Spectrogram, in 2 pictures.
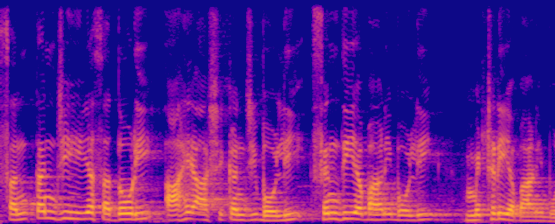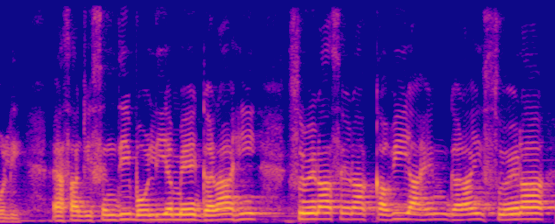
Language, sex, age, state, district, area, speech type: Sindhi, male, 18-30, Maharashtra, Thane, urban, spontaneous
